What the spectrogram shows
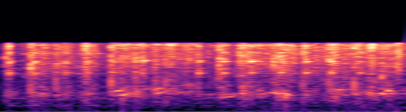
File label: coin out, casino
